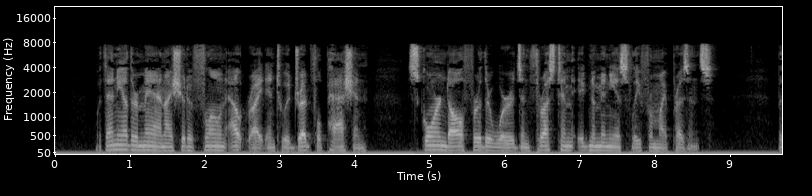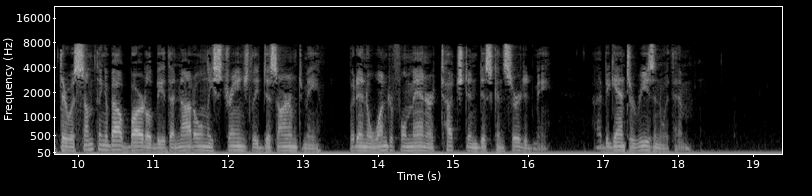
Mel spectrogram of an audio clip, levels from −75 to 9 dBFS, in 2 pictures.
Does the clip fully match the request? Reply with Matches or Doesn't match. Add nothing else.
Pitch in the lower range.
Matches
